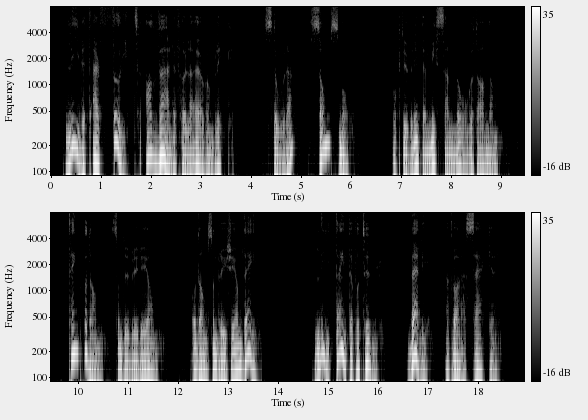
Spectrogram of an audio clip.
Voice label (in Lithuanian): (VYR) Svedu balsas; vyras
